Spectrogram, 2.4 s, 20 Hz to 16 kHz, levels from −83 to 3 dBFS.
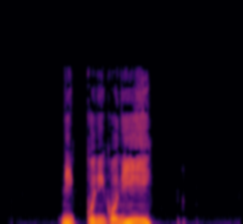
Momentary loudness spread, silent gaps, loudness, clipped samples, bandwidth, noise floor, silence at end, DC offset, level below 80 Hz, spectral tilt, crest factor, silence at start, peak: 7 LU; none; -24 LUFS; under 0.1%; 11.5 kHz; -74 dBFS; 0.95 s; under 0.1%; -76 dBFS; -6 dB/octave; 16 dB; 0.6 s; -10 dBFS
